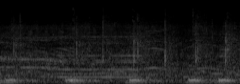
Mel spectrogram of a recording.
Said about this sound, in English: Listen to this crowd getting into it.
